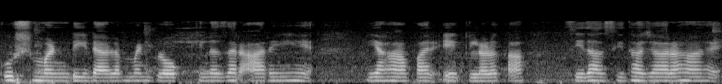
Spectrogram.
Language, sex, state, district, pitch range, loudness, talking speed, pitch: Hindi, female, Haryana, Charkhi Dadri, 170-180 Hz, -18 LUFS, 140 wpm, 175 Hz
